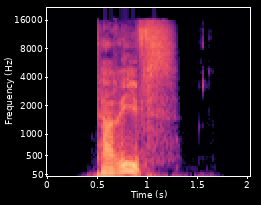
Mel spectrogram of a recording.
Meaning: genitive singular of Tarif
- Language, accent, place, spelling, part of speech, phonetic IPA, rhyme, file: German, Germany, Berlin, Tarifs, noun, [taˈʁiːfs], -iːfs, De-Tarifs.ogg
